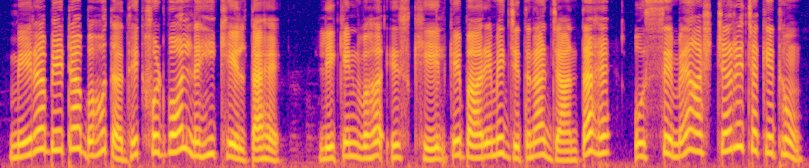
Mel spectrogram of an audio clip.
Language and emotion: Hindi, surprised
